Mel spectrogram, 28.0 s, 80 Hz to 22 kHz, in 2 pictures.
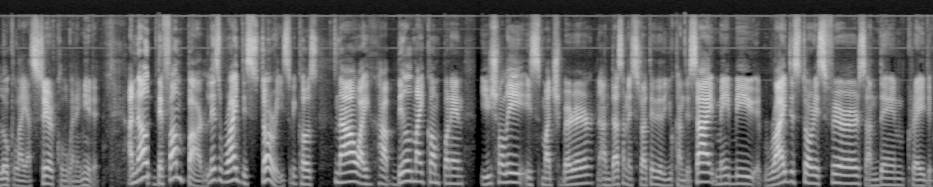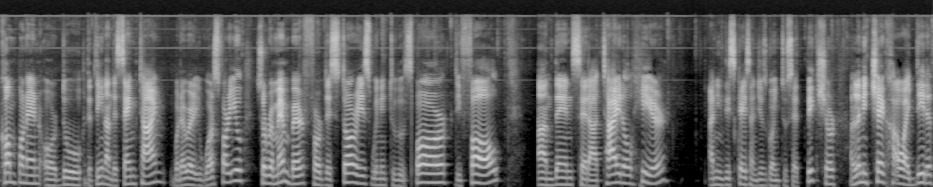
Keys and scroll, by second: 19.6 Return, 19.9 space, 21.3 space, 21.6 shift+[, 22.0 Return, 23.1 Return, 24.2-26.3 typing, 26.9 super+s.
